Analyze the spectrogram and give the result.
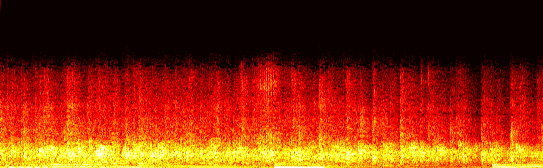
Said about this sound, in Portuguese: Você pode aplaudir Jesus para minha sogra, por favor?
